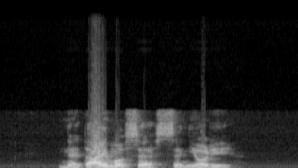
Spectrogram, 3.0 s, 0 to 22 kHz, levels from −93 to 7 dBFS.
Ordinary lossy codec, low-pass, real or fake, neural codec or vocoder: none; 19.8 kHz; fake; vocoder, 48 kHz, 128 mel bands, Vocos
